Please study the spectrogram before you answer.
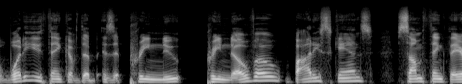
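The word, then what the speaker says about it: Prenuvo: But what do you think of pre-novo body scans?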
